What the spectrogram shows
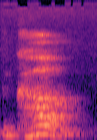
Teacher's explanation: घ बोलने में ही एक घर्षण आता है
